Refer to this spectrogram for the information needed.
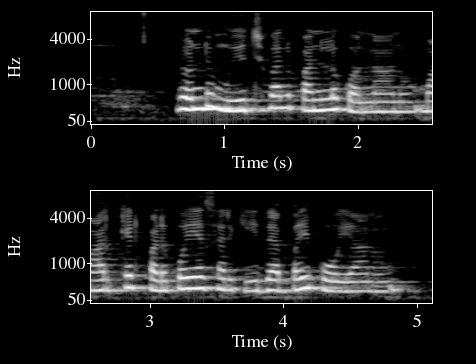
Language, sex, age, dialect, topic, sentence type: Telugu, female, 25-30, Utterandhra, banking, statement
